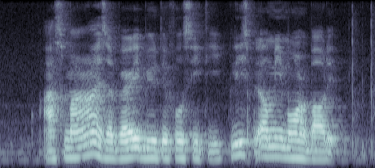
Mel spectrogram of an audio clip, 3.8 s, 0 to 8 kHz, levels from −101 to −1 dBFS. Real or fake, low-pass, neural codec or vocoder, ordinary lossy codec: real; none; none; none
